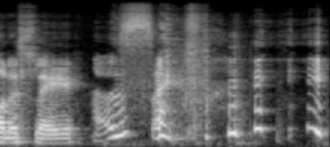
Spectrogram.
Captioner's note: laughing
